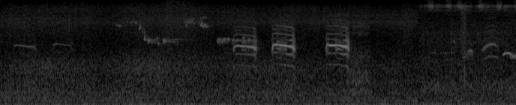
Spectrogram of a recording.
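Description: Bird calls over faint outdoor ambience: a few short chirps, then three louder calls about half a second each in quick succession around the middle, and a couple of short rising chirps near the end.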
